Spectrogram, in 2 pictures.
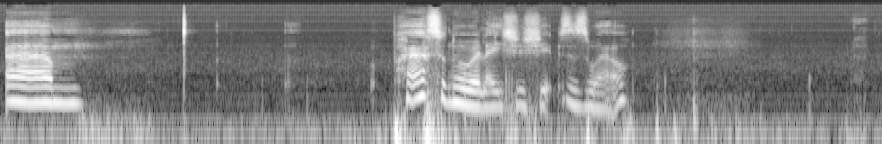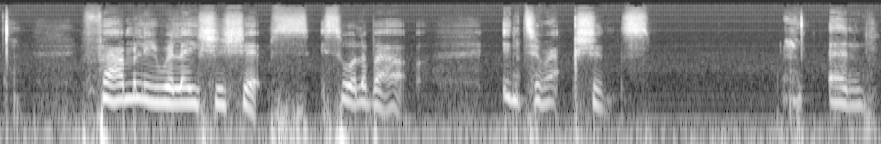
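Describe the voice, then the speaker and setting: A woman's voice: mid-range voice, slow pace, pauses often. A woman hosting a pre-recorded radio show, chatting casually about astrology while losing her voice and coughing. She rambles and corrects herself as she goes.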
